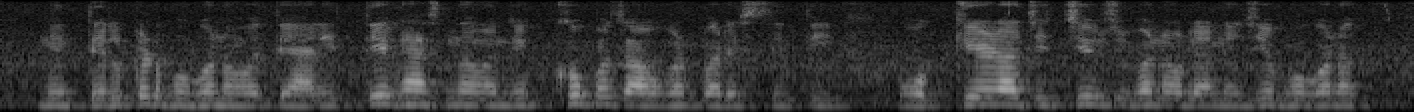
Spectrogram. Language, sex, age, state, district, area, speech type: Marathi, male, 18-30, Maharashtra, Nanded, rural, spontaneous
